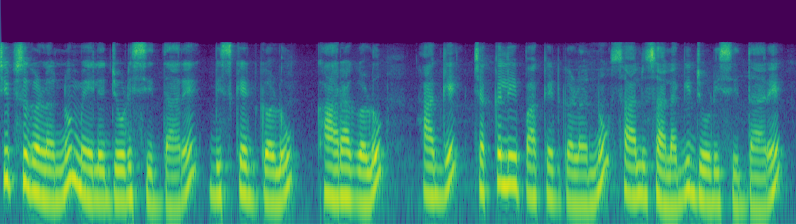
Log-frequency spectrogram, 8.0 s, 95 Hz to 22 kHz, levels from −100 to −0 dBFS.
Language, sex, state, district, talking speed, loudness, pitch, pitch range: Kannada, female, Karnataka, Bangalore, 105 wpm, -16 LUFS, 190 Hz, 170-215 Hz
